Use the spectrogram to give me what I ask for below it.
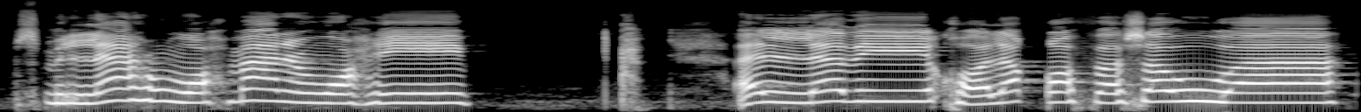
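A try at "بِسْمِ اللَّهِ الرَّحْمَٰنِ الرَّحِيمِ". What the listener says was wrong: مگر جب آپ بسم اللہ پڑھتے ہیں تو سارا ناک سے پڑھیں. بسم اللہ الرحمن الرحیم, ایسے نہیں, کلیئر کر. بسم اللہ الرحمن الرحیم.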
